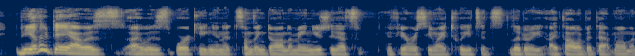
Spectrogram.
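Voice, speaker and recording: In a very clean recording with a silent background, a man with a fairly low pitch talks at a very fast pace in an animated tone, with ordinary pitch variation and hardly any pauses. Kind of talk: casual chat. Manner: jokey, animated.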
